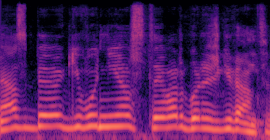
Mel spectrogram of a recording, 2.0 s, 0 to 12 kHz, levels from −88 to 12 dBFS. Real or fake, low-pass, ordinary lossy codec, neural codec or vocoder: fake; 10.8 kHz; Opus, 64 kbps; codec, 44.1 kHz, 7.8 kbps, DAC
